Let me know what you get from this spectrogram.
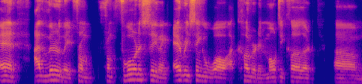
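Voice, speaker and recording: Medium pitch and ordinary pitch variation from a man, at a moderate pace. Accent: Southern US. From US South, North Carolina. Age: 40s. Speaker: podcast guest. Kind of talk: casual interview chat. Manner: halting, many fillers and repeats.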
